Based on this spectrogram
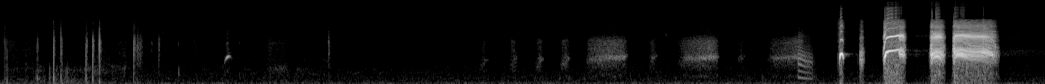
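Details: Chinese francolin calling, a recording used with a lure speaker for trapping: faint scattered clicks and soft notes build into a loud, harsh, rasping phrase of several broad bursts near the end.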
